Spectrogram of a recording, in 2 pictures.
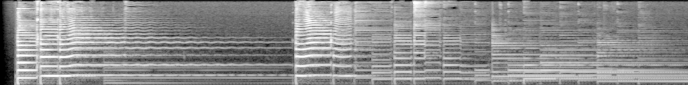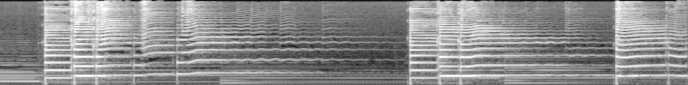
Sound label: walking blues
